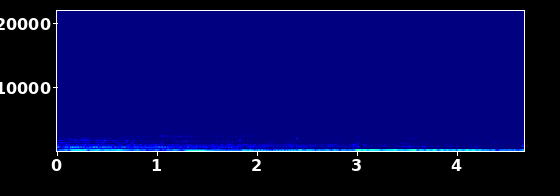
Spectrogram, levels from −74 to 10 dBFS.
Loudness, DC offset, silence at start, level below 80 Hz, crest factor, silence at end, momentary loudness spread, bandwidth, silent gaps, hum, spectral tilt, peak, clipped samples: -50 LUFS; under 0.1%; 0 s; -74 dBFS; 14 dB; 0 s; 7 LU; 13 kHz; none; none; -7 dB/octave; -34 dBFS; under 0.1%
